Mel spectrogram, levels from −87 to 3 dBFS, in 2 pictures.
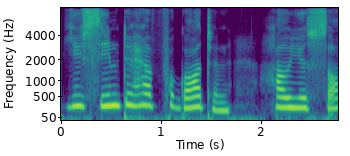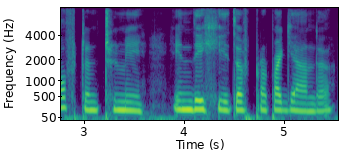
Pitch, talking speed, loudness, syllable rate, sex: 210 Hz, 160 wpm, -17 LUFS, 4.6 syllables/s, female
